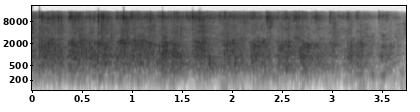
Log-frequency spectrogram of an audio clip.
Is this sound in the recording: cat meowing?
no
